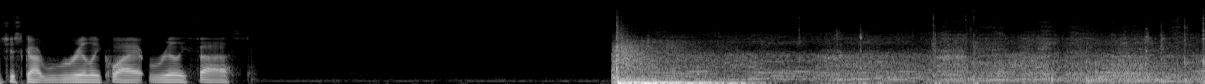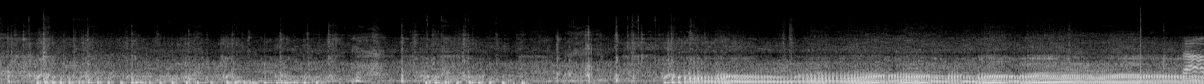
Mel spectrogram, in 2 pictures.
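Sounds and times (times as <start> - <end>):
dirt bike engine revving: 7.2 - 24.0.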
